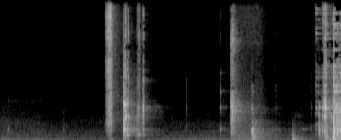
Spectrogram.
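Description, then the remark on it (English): A beer bottle being opened: a few sharp metallic clicks and scrapes as the cap is pried, then brief bright hissy bursts, with quiet gaps between and no talking. “And I'm going to open it.”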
